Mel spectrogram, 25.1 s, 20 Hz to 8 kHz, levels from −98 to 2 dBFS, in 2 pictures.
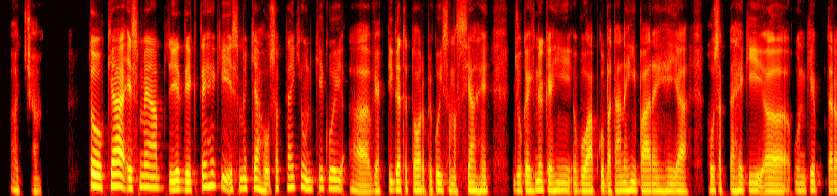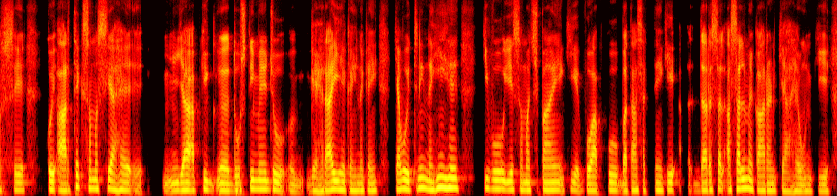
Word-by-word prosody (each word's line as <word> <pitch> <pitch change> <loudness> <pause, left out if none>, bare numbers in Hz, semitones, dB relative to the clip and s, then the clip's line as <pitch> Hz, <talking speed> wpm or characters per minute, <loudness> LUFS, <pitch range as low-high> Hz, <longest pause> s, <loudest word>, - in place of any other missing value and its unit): अच्छा। 105 -4 -8 0.8
तो 175 -3 +9
क्या 180 -1 +8
इसमें 165 +4 +1
आप 160 -1 +1
ये 130 +2 +5
देखते 125 +3 +1
हैं 175 +2 +2
कि 160 -4 -1
इसमें 140 +3 -1
क्या 145 0 +2
हो 110 -4 0
सकता 140 +6 -4
है 155 - +2
कि 160 +2 -6
उनके 135 +1 -2
कोई 140 -2 0
अ, 100 -7 -2
व्यक्तिगत 120 +4 0
तौर 110 0 +2
पे 120 - -2
कोई 120 -2 +1
समस्या 105 +2 -1
है, 105 0 0 0.4
जो 115 0 -2
कहीं 110 -1 +1
न 125 - +4
कहीं 115 -1 0
वो 110 - +1
आपको 105 +2 0
बता 110 +1 0
नहीं 115 +1 +1
पा 105 - +3
रहे 105 0 -1
हैं? 105 +1 -2
या 105 -1 0 0.3
हो 115 - 0
सकता 110 -1 -3
है 110 +2 +1
कि 110 0 0
अ, 100 -1 +2
उनके 110 +2 -3 0.2
तरफ़ 115 0 -2
से 115 -1 -2 0.3
कोई 125 -1 +4 0.2
आर्थिक 160 +10 -1
समस्या 135 -1 +1
है? 120 +1 0
ए - - -7 0.3
या 115 +2 +2
आपकी 115 +3 +1 0.3
अ, 110 - +5
दोस्ती 110 +5 -1
में 130 -1 +2
जो 125 -2 +1
अ, 105 - -8 0.3
गहराई 110 +5 +4
है, 125 - +2
कहीं 110 -2 -3
न 110 - -2
कहीं 110 +1 -3 0.3
क्या 125 - +1
वो 135 - +4
इतनी 130 +4 0
नहीं 150 +6 +4
है 150 -1 +5 0.4
कि 145 - -2
वो 135 0 +3
ये 125 +1 +2
समझ 115 0 -2
पाएँ 120 0 +1
कि 120 -5 -3
वो - - +4
आपको 115 +2 -1
बता 115 +2 -1
सकते 115 - -8
हैं 110 - -2
कि 120 +2 -1
अ, - - -16 0.2
दरअसल 115 +3 0
असल 135 +3 +3
में - - +1
कारण 110 -1 -1
क्या 100 -2 -5
है 95 +2 -5
उनकी 100 0 -5
115 Hz, 205 wpm, -25 LUFS, 110-130 Hz, 0.8 s, तो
